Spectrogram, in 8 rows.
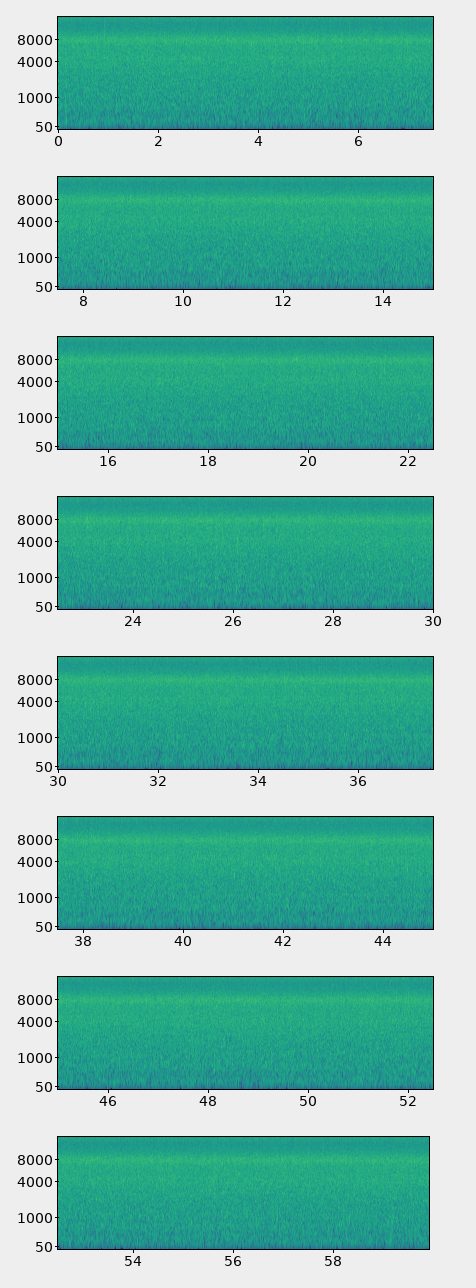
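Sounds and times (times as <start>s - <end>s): water flowing: 0.0s - 59.9s.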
